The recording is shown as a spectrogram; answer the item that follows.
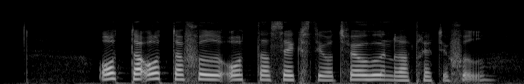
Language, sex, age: Swedish, female, 39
